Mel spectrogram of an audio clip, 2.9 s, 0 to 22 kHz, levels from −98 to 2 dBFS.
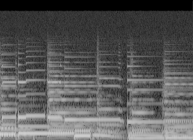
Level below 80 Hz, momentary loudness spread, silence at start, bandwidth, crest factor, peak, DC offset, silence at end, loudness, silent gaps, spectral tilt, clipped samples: -30 dBFS; 6 LU; 0 s; 16 kHz; 14 dB; -8 dBFS; under 0.1%; 0 s; -22 LUFS; none; -7.5 dB/octave; under 0.1%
